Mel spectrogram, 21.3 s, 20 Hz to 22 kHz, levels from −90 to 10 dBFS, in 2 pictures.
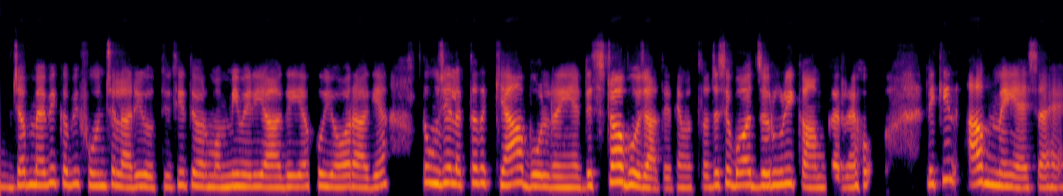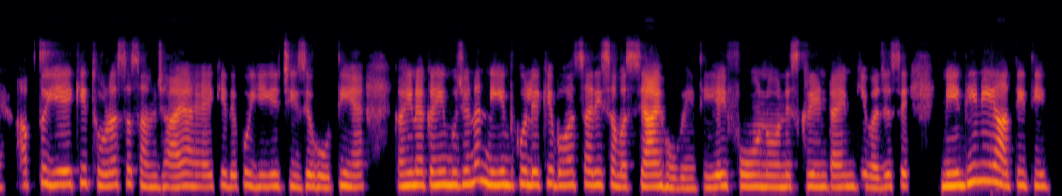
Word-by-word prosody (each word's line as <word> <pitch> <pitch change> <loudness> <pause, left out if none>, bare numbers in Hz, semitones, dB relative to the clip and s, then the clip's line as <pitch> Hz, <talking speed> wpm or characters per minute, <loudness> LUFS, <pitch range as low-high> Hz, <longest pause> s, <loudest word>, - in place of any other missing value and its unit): जब 260 +1 0
मैं 260 -1 +3
भी 300 - -1
कभी 275 -1 -2
फ़ोन 250 -2 -2
चला 245 -3 0
रही 225 +2 -1
होती 225 -1 -3
थी 260 - -1
तो 250 0 -2
और 230 - -2
मम्मी 225 +2 +1
मेरी 235 0 0
आ 220 0 +2
गई 225 +1 -1
या 230 - -2
कोई 245 -3 -1
और 225 +1 0
आ 215 -1 +2
गया 230 +6 -3 0.4
तो 315 - -1
मुझे 295 +1 +4
लगता 290 +1 0
था 300 - +1
क्या 275 +3 +5
बोल 235 -1 +1
रही 220 0 +1
हैं? 215 - -1
डिस्टर्ब 285 +6 +4
हो 255 - +6
जाते 205 -2 0
थे 215 +2 -7
मतलब 210 +2 -7
जैसे 255 +3 -1
बहुत 260 0 +2
ज़रूरी 260 +3 +3
काम 215 -2 0
कर 210 -1 -1
रहे 215 - 0
हो। 265 - -5 0.6
लेकिन 360 +7 -2 0.2
अब 300 -1 +6
नहीं 235 -2 +3
ऐसा 210 +1 -2
है। 220 0 -5 0.2
अब 260 - -6
तो 305 - -1
ये 270 0 +2
है 275 - +1
कि 300 - -2
थोड़ा-सा 255 +3 -2
समझाया 225 -1 -1
है 230 -1 -4
कि 255 - -5
देखो 230 +3 -5
ये-ये 230 0 -3
चीज़ें 235 0 -2
होती 230 +2 -2
हैं 230 0 -4 0.3
कहीं 245 +1 +3
न 260 0 +3
कहीं 265 0 +2
मुझे 260 +1 +2
ना 335 - 0
नींद 260 -1 +4
को 285 - -2
लेकर 265 +1 0
बहुत 255 0 -3
सारी 265 -1 0
समस्याएँ 230 0 +3
हो 220 -2 -2
गई 200 0 -7
थी। 215 +1 -3
यही 235 +1 +2
फ़ोन-वोन 230 -1 -1
स्क्रीन 230 -1 -2
टाइम 225 +1 -2
की 240 - -5
वज़ह 215 +3 -3
से 245 - -2 0.4
नींद 250 +2 +6
ही 320 +3 +4
नहीं 340 -1 +2
आती 255 -2 +3
थी। 240 -1 -3
240 Hz, 240 wpm, -20 LUFS, 225-265 Hz, 0.6 s, हो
